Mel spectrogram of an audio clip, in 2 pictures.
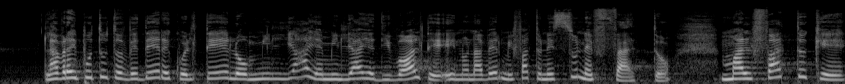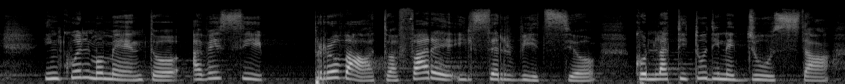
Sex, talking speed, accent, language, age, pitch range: female, 115 wpm, native, Italian, 20-39, 200-250 Hz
